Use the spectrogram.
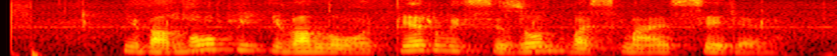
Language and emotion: Russian, neutral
